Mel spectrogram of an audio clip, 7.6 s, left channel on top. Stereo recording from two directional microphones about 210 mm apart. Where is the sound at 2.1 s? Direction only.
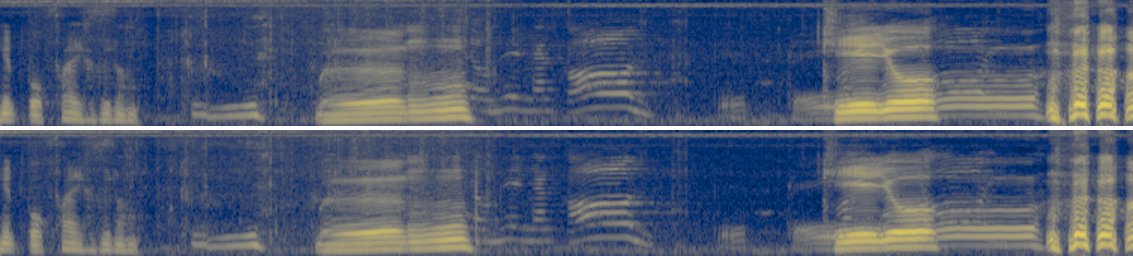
Centre (ahead or behind).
